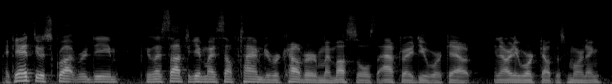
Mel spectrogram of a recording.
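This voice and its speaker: A man's voice: on the low side, fairly even intonation, fast, fairly bright tone. A man streaming a visual novel, reading aloud expressively and adding chatty asides. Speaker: game streamer. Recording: game music behind the voice. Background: video game music.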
